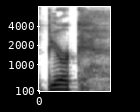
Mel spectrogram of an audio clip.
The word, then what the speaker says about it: Björk: You may call her Björk, but it's actually pronounced Björk. It rhymes with work.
